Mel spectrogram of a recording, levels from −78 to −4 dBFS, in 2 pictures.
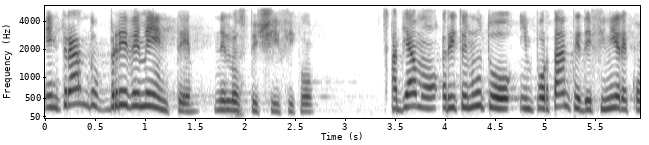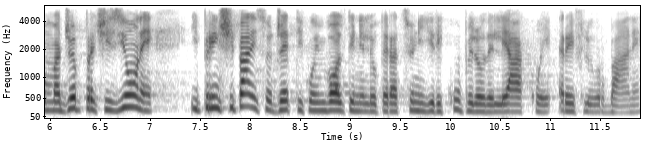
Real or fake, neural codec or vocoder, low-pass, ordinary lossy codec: fake; codec, 16 kHz, 6 kbps, DAC; 5.4 kHz; none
